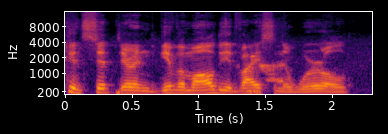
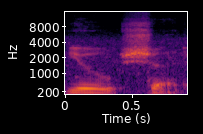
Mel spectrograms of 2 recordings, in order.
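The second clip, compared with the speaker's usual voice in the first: very slow, lower-pitched monotone; charisma-free drone; 6 semitones lower, 4 dB quieter, much slower than usual. Acted. Imitating dull YouTubers pitching their videos, slow drone. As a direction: plod word by word with no interest. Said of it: "they sound like this".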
